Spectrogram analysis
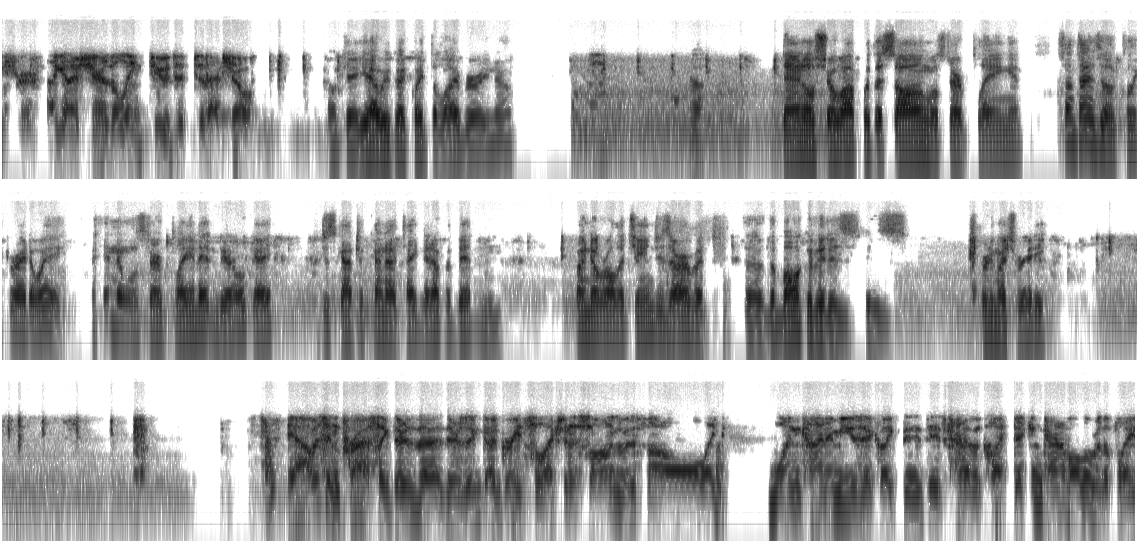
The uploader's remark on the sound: Learning how to Zoom while driving. Both trying to find their way to an off-site meeting. Try their best to master recording on the road and not getting lost in the streets of Winnipeg.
